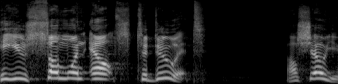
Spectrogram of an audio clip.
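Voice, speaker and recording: With a Kentucky accent, a man speaks in an animated, raised and projected voice at an extremely high pitch. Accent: Kentucky Southern US, noticeable. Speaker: pastor. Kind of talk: sermon. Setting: church with audience. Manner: humorous, self-deprecating, animated.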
